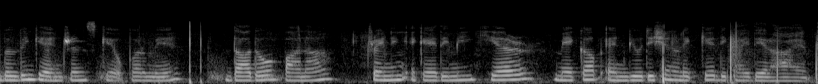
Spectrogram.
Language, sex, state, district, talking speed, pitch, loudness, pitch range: Hindi, female, Arunachal Pradesh, Papum Pare, 140 wpm, 195 Hz, -27 LUFS, 185-210 Hz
